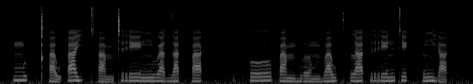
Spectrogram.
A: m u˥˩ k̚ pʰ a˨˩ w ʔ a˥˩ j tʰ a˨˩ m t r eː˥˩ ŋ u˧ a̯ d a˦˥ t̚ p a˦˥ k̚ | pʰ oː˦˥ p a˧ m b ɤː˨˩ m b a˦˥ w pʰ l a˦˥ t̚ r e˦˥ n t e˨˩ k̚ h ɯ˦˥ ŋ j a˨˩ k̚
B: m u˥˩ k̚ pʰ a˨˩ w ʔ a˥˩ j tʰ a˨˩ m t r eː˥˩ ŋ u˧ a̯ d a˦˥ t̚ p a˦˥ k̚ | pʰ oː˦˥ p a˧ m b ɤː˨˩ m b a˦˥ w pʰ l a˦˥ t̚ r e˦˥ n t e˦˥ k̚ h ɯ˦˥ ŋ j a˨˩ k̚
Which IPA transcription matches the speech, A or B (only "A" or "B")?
B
